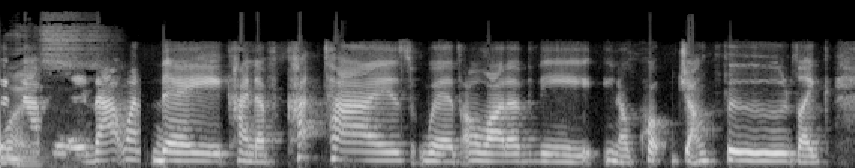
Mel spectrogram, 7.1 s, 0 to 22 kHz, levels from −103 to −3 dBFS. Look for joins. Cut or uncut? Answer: cut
